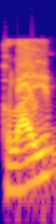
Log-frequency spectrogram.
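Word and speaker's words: climb: يستطيع كلايم ان يتسلقها وخلي بالك ان كلمه كلايم البي هنا سايلنت ما نقولش كلايم غلط ك في يوم من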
